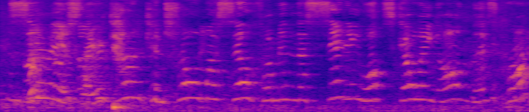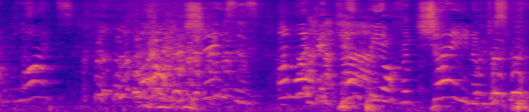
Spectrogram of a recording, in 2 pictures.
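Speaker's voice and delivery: high, overexcited country visitor; going mental. Acted. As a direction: act wildly overstimulated by the big city. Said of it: "I go fucking mental".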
